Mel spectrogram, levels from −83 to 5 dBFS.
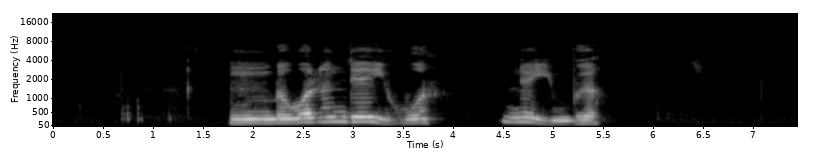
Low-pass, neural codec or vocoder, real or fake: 7.2 kHz; none; real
